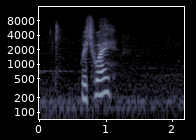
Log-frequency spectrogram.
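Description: A woman asks a short question nearby.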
